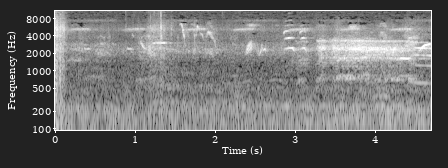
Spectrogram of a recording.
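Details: A talking rose-ringed parakeet reacting in front of a mirror gives quiet, scratchy chatter and short squawks, ending in a longer harsh, buzzy screech; a faint low hum sits underneath.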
